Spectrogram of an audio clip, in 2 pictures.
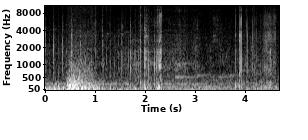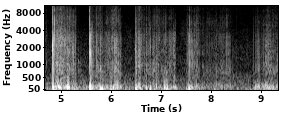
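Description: A zip wallet with plaid fabric and brown faux-leather panels is held close to the microphone while long nails scratch and tap it, and the zipper may also be handled. The scratching and tapping come through as dense, crackly bursts with sharp, bright transients over a deep low-frequency body. The activity stays mostly steady, with louder clusters of taps partway through.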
